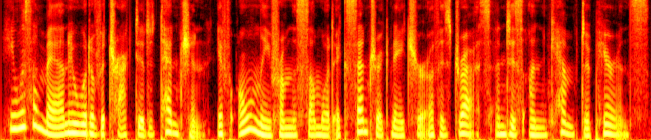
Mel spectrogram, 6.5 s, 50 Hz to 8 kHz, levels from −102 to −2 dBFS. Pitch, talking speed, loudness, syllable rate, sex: 195 Hz, 210 wpm, -17 LUFS, 6.1 syllables/s, female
